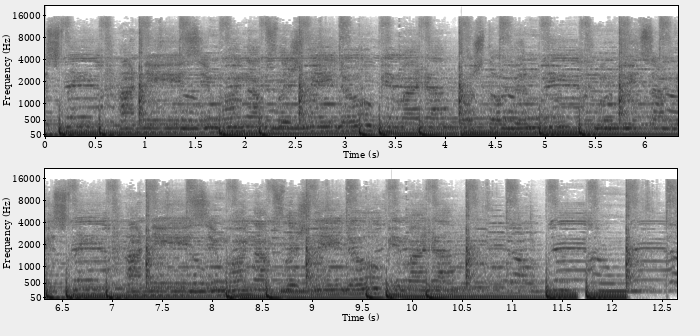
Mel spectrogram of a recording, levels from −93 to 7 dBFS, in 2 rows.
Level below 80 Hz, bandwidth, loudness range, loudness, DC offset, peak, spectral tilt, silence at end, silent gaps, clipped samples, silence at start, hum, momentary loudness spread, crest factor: -12 dBFS; 16 kHz; 1 LU; -11 LUFS; under 0.1%; 0 dBFS; -5.5 dB/octave; 0 s; none; under 0.1%; 0 s; none; 4 LU; 10 dB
